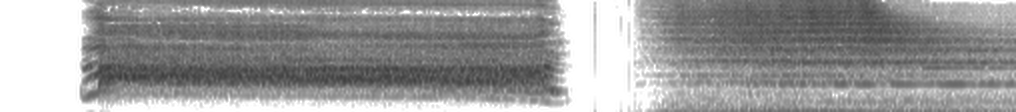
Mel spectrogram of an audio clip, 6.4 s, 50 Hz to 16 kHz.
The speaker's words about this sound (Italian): La sveglia sul comodino segna le 5 del mattino, ma è il grido proveniente dal piano di sopra a farlo scattare fuori dal letto. Sale con rapidità le scale, riconosce che a gridare è la moglie.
